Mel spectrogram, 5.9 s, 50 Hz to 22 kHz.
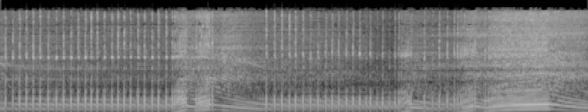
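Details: Modified Husqvarna 455 chainsaw, decked, new home-made exhaust pipe: crisp idle buzz, revs snap up and fall back twice without stumbling; strong, healthy running.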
